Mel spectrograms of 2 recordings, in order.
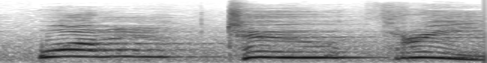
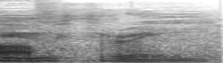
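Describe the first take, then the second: First: It is said in a raised-pitch voice. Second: It is said in a normal male voice.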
